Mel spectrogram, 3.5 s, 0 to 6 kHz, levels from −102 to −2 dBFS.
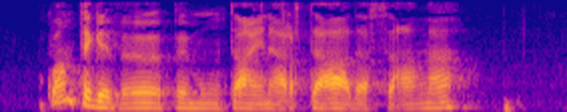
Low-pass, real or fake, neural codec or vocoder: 5.4 kHz; real; none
